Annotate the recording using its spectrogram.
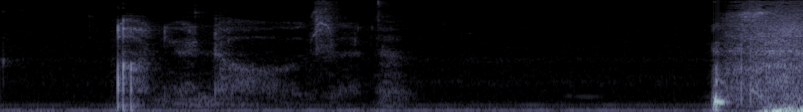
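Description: Soft close-up whispering and small mouth sounds, then, about three and a half seconds in, a sudden loud rush of noise right on the microphone.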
